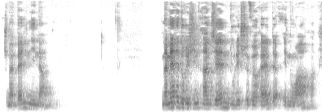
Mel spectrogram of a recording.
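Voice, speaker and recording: A man reading his own first-person monologue aloud at a public reading in an art gallery, speaking to the audience in a measured, theatrical way. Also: medium pitch, darkish tone. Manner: measured, theatrical delivery addressing the audience directly. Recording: echoey gallery room.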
